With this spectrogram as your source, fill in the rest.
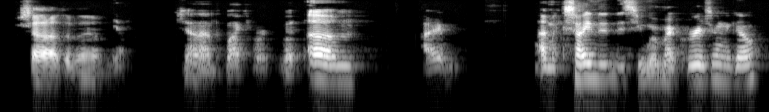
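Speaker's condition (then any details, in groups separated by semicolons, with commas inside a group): Cerebral palsy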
